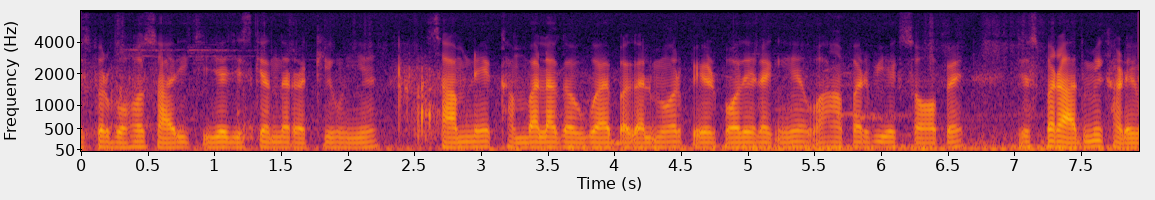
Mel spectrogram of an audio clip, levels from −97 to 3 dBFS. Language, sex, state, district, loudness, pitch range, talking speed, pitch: Hindi, male, Haryana, Charkhi Dadri, -22 LUFS, 105-110 Hz, 265 wpm, 105 Hz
